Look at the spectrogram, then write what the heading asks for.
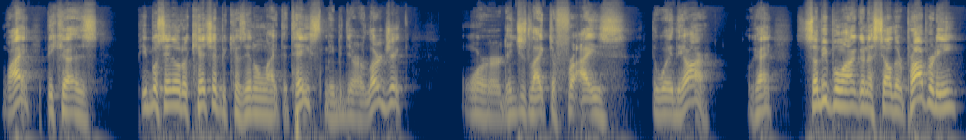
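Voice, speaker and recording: Higher-pitched man with a creaky voice. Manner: conversational, frequently seeks agreement with short check questions. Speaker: video host giving sales advice. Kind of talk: casual motivational advice talk.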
